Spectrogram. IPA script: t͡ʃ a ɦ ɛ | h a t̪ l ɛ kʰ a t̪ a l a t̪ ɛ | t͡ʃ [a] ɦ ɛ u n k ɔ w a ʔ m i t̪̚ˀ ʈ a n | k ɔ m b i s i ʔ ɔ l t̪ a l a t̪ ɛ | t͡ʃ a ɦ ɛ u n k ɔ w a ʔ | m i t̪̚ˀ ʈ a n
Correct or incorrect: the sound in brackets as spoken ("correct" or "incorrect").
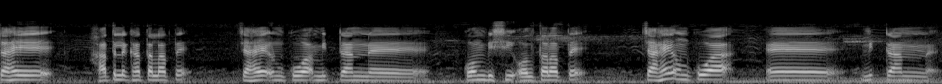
correct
